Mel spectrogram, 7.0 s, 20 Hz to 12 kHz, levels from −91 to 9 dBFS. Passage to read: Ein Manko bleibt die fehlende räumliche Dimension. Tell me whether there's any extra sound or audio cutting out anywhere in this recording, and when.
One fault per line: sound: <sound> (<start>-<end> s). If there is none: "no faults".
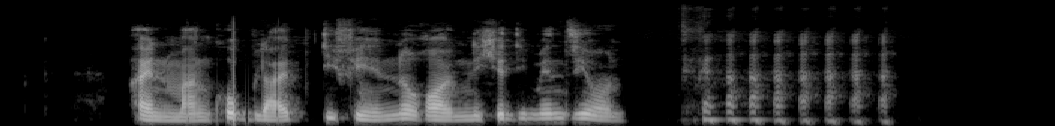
sound: laugh (4.5-6.1 s)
